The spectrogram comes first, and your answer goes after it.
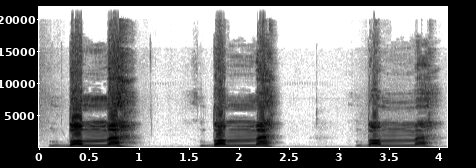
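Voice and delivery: Dhamma called out loud with a doubled m; loud drill. Shown as a demonstration. Teacher modeling dhamma loudly for students. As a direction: hold the mm in Dhamma. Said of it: "So put double meaning together".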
